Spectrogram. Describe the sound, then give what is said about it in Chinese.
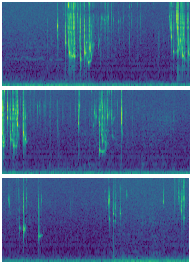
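Water rinses short hair during a hair wash, splashing and dripping in several irregular bursts over a steady low hum, with quiet gaps between the pours. “我们开始进行冲洗吧。”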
